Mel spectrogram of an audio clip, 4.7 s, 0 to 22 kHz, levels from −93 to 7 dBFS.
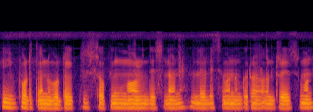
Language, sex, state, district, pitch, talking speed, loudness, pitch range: Odia, male, Odisha, Malkangiri, 110 Hz, 140 wpm, -20 LUFS, 105-115 Hz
